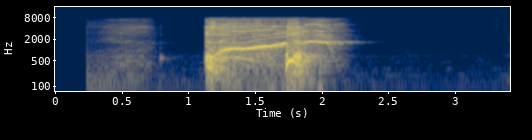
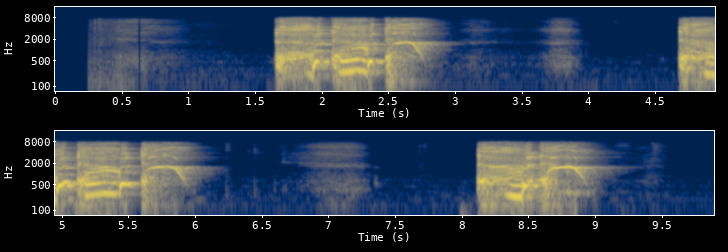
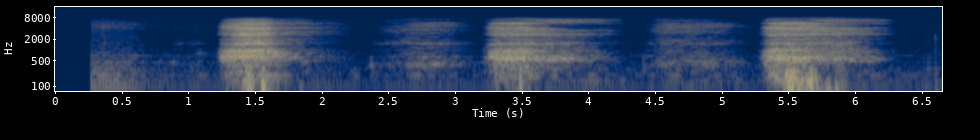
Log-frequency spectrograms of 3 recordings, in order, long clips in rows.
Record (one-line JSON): {"cough_length": "3.4 s", "cough_amplitude": 30792, "cough_signal_mean_std_ratio": 0.49, "three_cough_length": "9.9 s", "three_cough_amplitude": 32359, "three_cough_signal_mean_std_ratio": 0.5, "exhalation_length": "6.7 s", "exhalation_amplitude": 7011, "exhalation_signal_mean_std_ratio": 0.43, "survey_phase": "beta (2021-08-13 to 2022-03-07)", "age": "45-64", "gender": "Female", "wearing_mask": "No", "symptom_cough_any": true, "symptom_runny_or_blocked_nose": true, "symptom_sore_throat": true, "symptom_abdominal_pain": true, "symptom_fatigue": true, "symptom_headache": true, "symptom_onset": "3 days", "smoker_status": "Never smoked", "respiratory_condition_asthma": false, "respiratory_condition_other": false, "recruitment_source": "REACT", "submission_delay": "2 days", "covid_test_result": "Negative", "covid_test_method": "RT-qPCR"}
